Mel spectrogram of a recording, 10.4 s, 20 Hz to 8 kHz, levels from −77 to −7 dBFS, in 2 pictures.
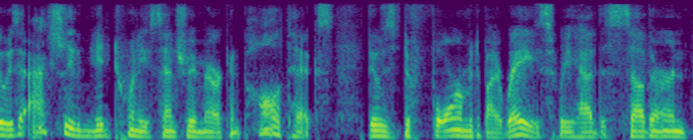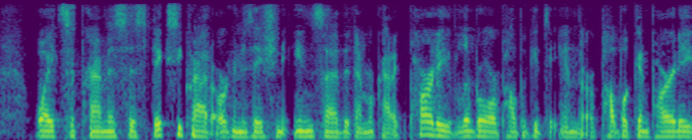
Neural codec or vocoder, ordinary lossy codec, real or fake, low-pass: vocoder, 44.1 kHz, 128 mel bands, Pupu-Vocoder; AAC, 32 kbps; fake; 7.2 kHz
